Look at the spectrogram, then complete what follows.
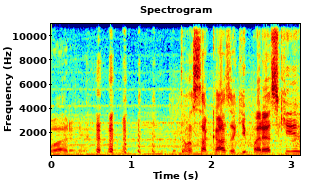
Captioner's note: laughter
